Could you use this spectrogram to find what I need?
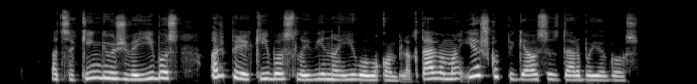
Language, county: Lithuanian, Vilnius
